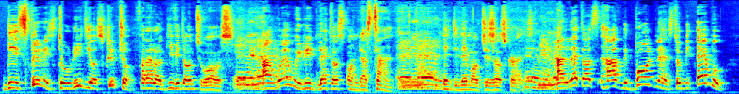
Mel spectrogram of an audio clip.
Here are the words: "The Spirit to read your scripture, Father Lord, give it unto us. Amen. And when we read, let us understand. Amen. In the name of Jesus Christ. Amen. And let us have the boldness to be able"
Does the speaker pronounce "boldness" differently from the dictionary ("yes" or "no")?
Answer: no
